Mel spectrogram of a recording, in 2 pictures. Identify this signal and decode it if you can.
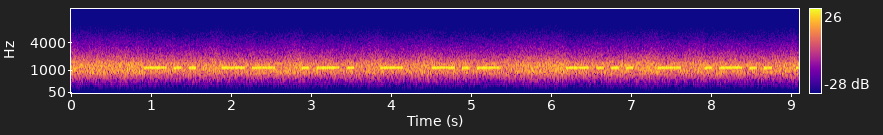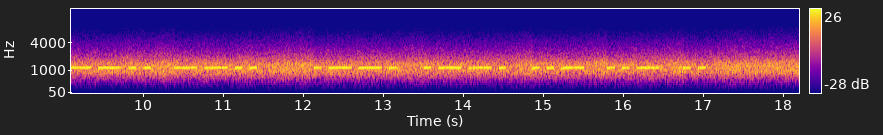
Morse code (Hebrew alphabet), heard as a keyed tone, hand-sent with a paddle, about 13 wpm, 1170 Hz, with heavy radio static and a narrow filter. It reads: דמרתך בתלזז פפטטי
